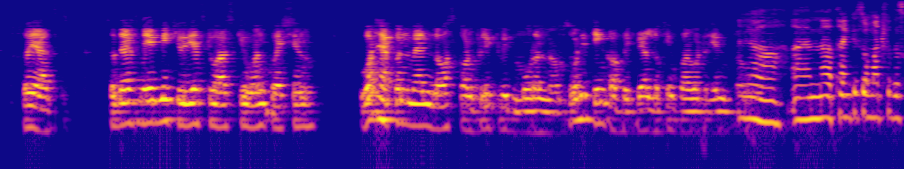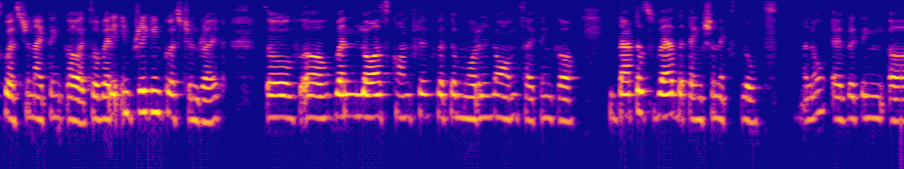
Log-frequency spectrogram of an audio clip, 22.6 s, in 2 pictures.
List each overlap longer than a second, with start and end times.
none

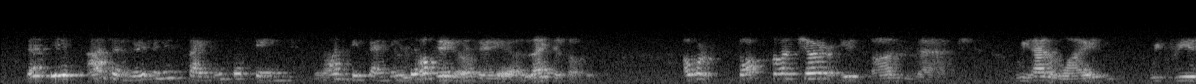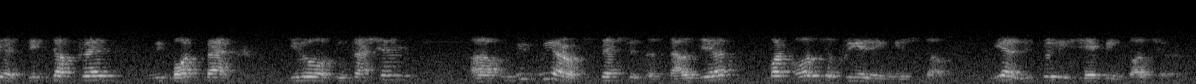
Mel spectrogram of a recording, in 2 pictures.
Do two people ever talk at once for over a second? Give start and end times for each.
3.9-5.2

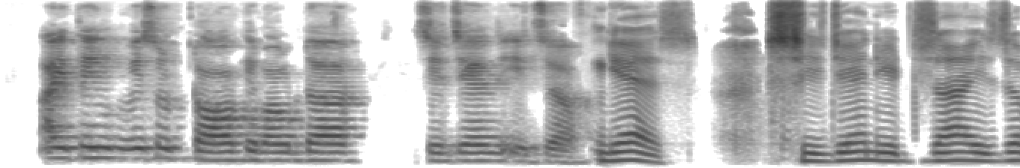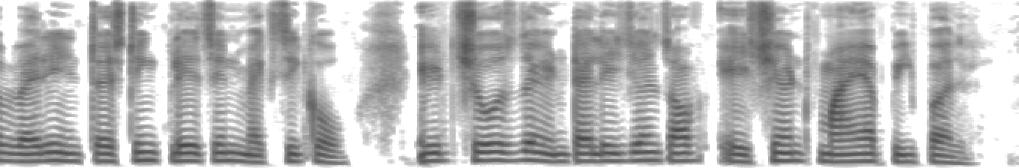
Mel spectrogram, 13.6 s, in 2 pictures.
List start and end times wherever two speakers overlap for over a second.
none

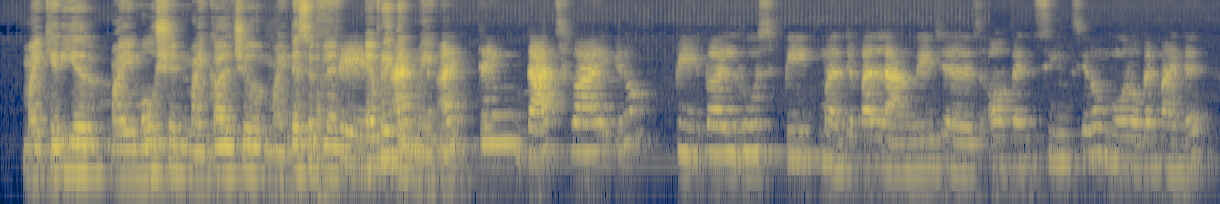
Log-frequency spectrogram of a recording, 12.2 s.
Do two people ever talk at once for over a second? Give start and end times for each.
3.2-4.5

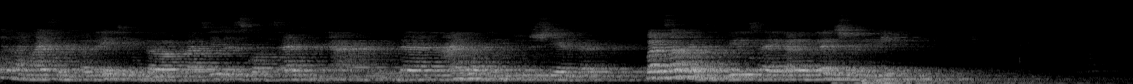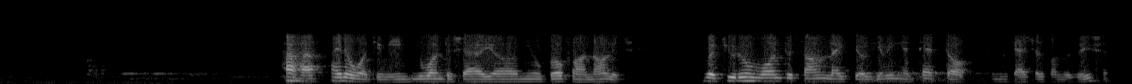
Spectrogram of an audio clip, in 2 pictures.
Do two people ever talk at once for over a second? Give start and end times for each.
none

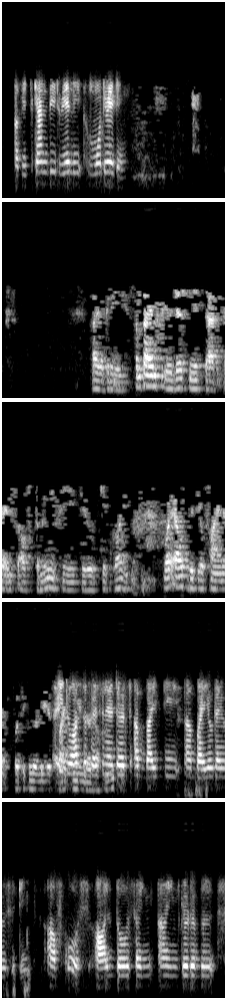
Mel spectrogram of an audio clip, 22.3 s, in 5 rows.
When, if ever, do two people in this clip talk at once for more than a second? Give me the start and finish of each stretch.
14.4-15.8

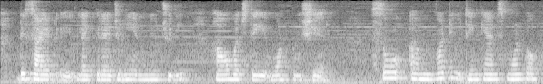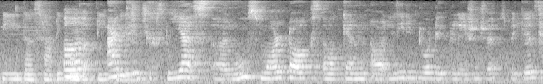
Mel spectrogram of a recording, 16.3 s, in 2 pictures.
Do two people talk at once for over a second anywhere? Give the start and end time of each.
9.1-10.8

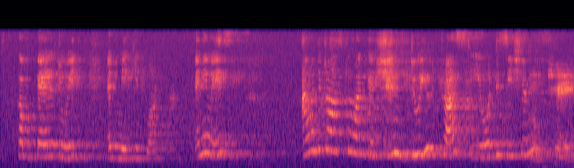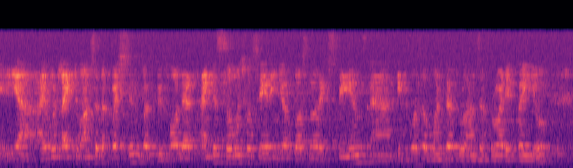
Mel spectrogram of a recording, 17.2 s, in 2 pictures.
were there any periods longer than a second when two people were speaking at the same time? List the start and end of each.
none

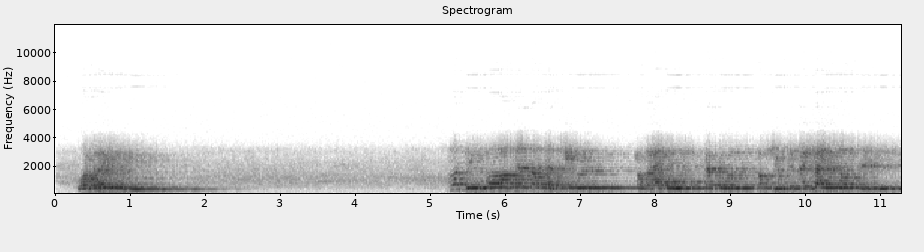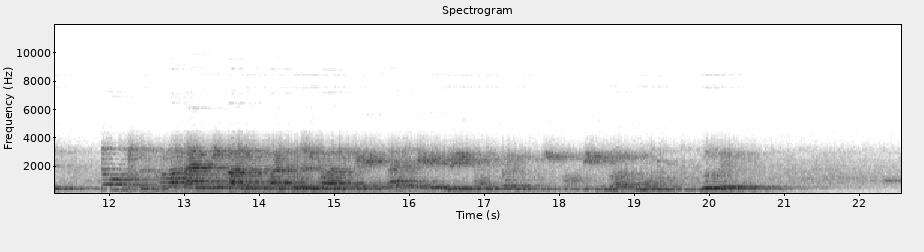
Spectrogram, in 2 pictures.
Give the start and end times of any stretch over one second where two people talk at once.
14.0-15.3

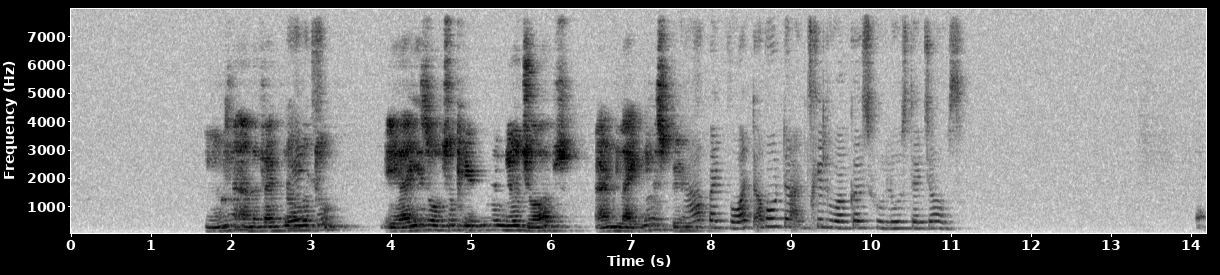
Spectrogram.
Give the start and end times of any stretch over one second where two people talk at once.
none

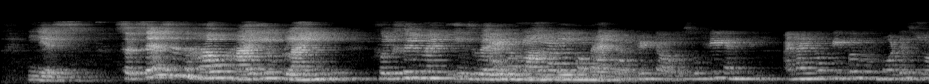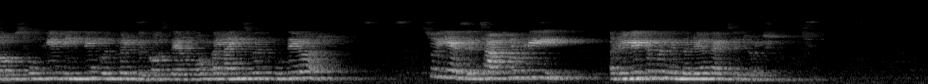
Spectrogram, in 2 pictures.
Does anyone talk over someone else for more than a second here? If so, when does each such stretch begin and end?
4.9-6.3

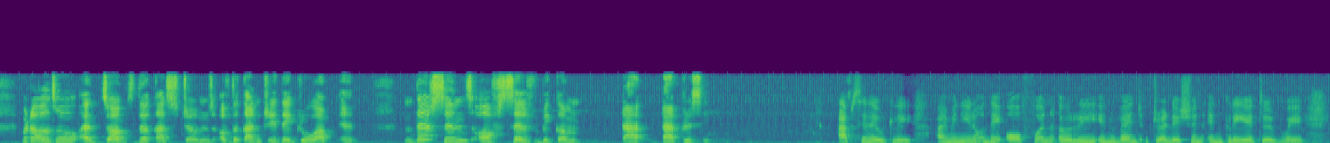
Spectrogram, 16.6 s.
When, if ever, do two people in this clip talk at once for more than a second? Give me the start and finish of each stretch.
none

